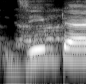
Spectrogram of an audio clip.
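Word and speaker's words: ج: আচ্ছা এই জিমটা জিমটা একদম মোটা আওয়াজ বুঝতে পারছেন জিম জিম জিম বুঝতে পারলেন জ মোটা যেমন জীবের মাঝখান আর উপরের দুটো মাড়ির মাঝখান এই দুটো এক জায়গায় হয়ে জিম উচ্চারণ হবে জীবের মাঝখানটা উপরের মাড়ির দুটো দাঁতের মাঝখানে যে অংশটা ওই অংশ গিয়ে যুক্ত হবে দুটো মাঝখানে এক জায়গায় হবে জিম জি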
